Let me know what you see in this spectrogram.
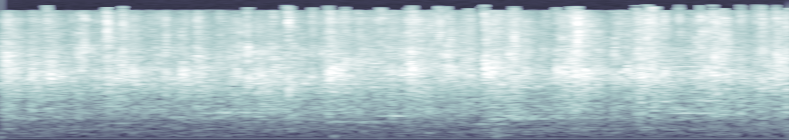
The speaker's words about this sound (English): Can somebody say amen? Clap your hands and thank God for His voice.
